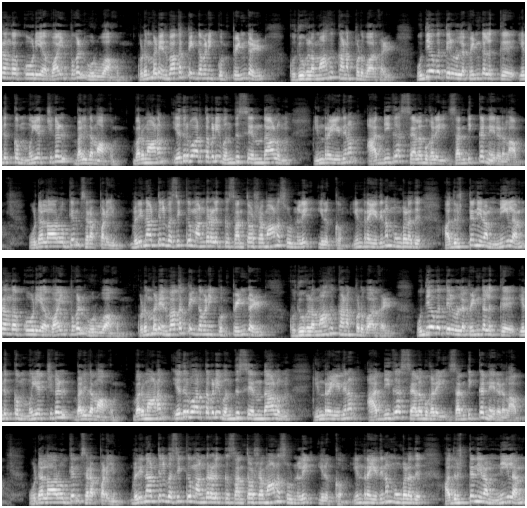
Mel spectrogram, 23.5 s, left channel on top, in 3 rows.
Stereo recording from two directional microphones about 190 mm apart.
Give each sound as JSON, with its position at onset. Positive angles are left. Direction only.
{"t": 0.0, "sound": "speech", "side_deg": 30}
